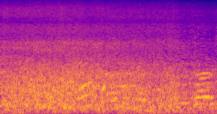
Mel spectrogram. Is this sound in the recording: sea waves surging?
yes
